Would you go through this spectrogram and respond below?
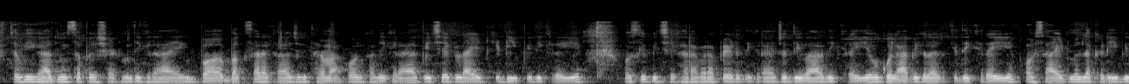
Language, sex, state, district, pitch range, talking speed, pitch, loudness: Marwari, male, Rajasthan, Nagaur, 100-110 Hz, 260 wpm, 105 Hz, -17 LUFS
